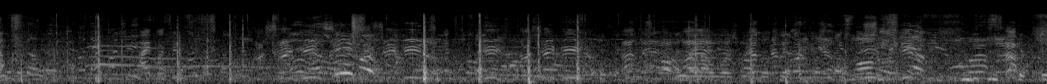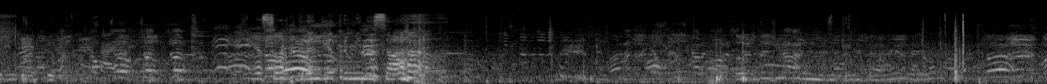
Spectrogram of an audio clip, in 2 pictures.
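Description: Young players shout and call to each other across an open field.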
